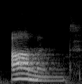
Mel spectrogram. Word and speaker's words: almond: Almond. Now in this word, the L is silent.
